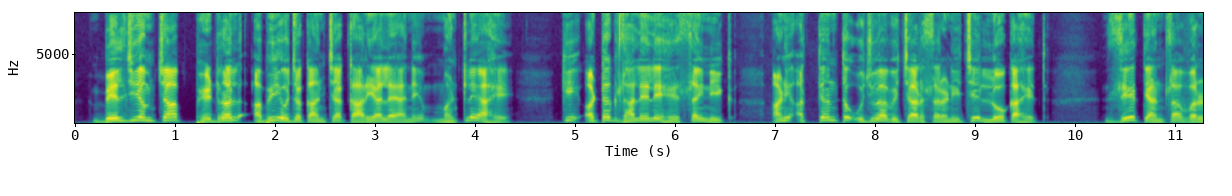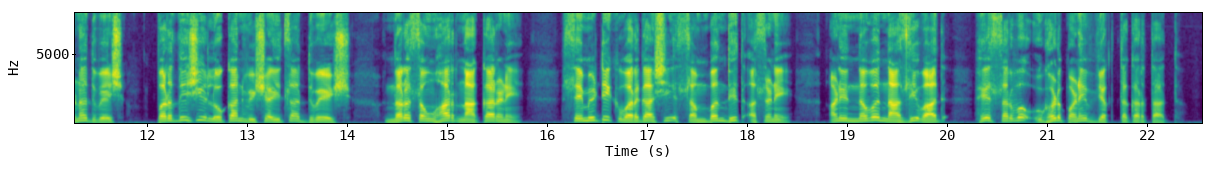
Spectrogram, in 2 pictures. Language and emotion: Marathi, neutral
